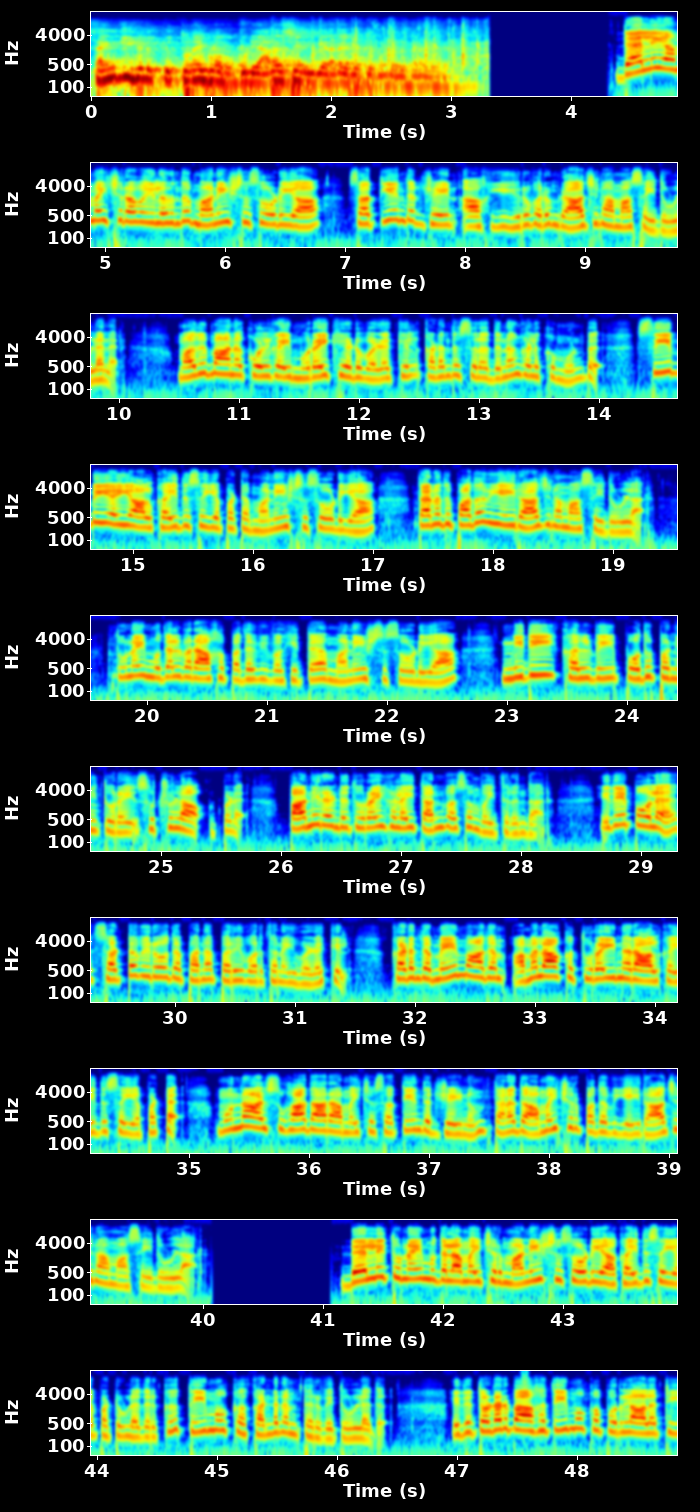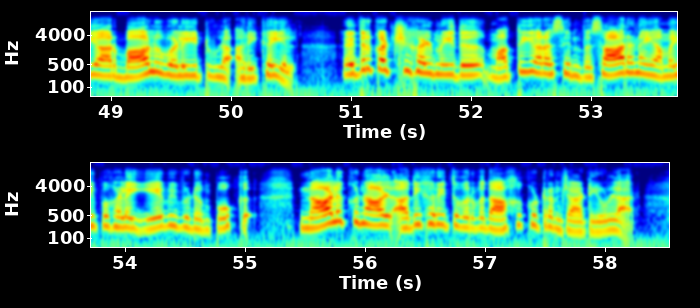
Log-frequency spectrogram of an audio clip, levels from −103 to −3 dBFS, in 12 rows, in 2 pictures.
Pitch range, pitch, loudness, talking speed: 220-285 Hz, 255 Hz, -21 LUFS, 100 wpm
